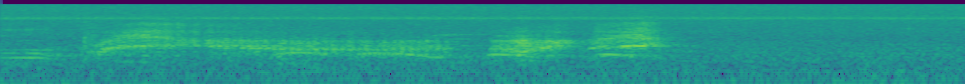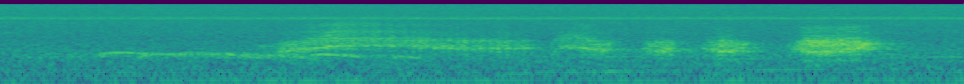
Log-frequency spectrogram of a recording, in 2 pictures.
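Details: Hungry baby kookaburra perched on a clothes hoist, giving a weird gurgling noise: two bouts of harsh, throaty, bubbling notes, each lasting about three seconds and ending in a few louder bursts, with a steady faint background hum.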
